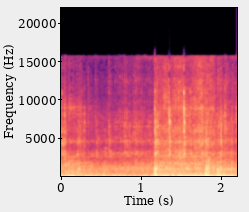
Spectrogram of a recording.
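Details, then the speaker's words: Laotie Titan TI40 Pro electric scooter riding over a bumpy road. Over the rolling rumble, three sharp knocks come as it hits bumps; the rider thinks the front fork is clacking, though it absorbs shocks well. "elle absorbe bien les chocs même si fait un bruit de fou je trouve que la fourche fait un bruit de claquement"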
